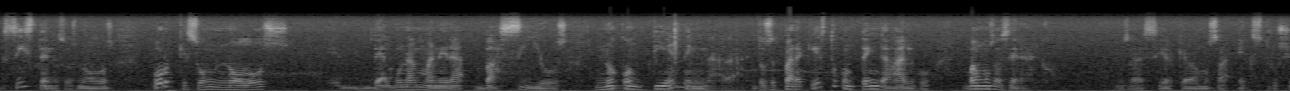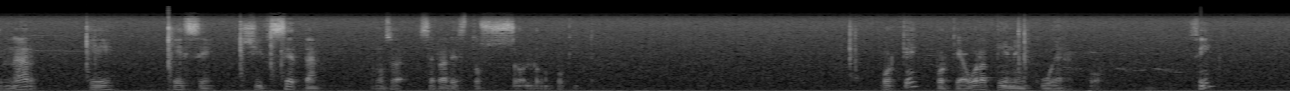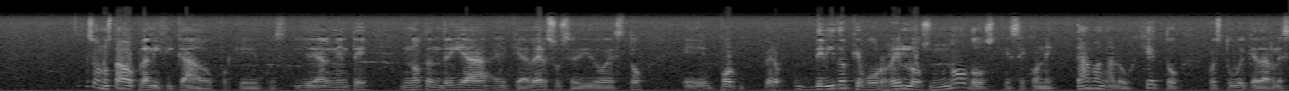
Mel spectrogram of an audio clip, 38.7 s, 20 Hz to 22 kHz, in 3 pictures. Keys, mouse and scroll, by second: 6.8 Tab, 10.2 scroll down 2, 10.7-12.2 middle drag, 12.2-12.5 scroll up 2, 13.8 e, 14.7 s, 15.7 shift+z, 20.2 click, 21.5 Tab, 23.1 F12.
